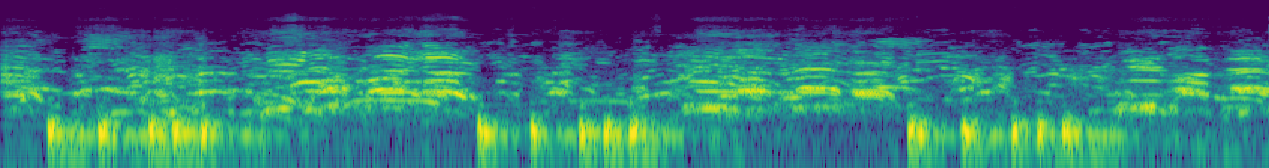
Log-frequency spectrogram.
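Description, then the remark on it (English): A soccer fan group yells at the players, chanting "We want better" in loud, overlapping voices, with rhythmic shouted bursts rising and falling over a constant roar of crowd noise. “The fan group's yelling, "We want better."”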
